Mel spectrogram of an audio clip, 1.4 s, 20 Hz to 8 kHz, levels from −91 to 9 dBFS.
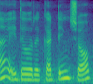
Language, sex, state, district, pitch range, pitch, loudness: Tamil, female, Karnataka, Bangalore, 180-240 Hz, 195 Hz, -12 LUFS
